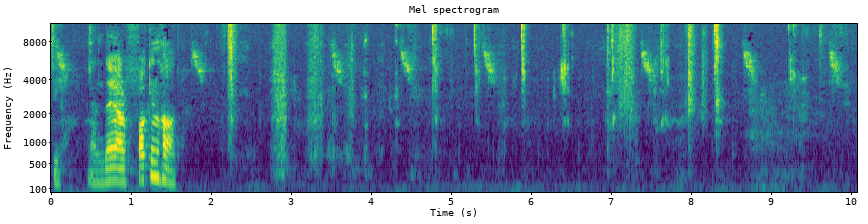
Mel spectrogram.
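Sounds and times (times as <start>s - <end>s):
chewing crunchy snacks: 2.1s - 10.0s.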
